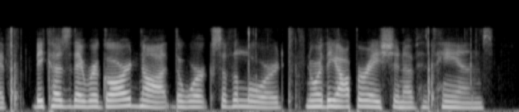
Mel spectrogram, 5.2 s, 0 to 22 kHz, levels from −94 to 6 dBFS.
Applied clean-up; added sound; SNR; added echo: neural diffusion model UNIVERSE++.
